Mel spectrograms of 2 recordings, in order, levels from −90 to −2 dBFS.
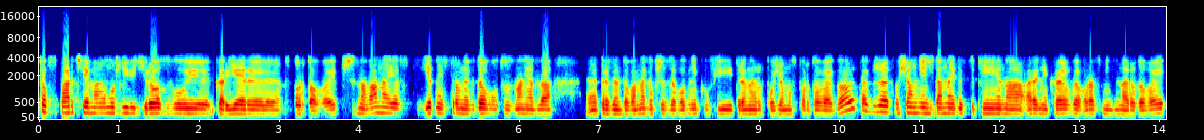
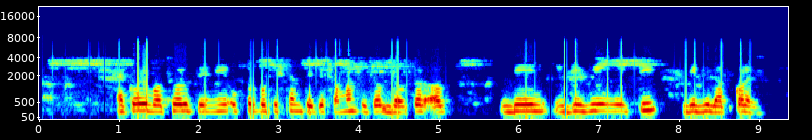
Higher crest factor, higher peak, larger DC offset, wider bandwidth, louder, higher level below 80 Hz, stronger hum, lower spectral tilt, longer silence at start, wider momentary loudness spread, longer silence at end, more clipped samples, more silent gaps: about the same, 14 dB vs 14 dB; about the same, 0 dBFS vs -2 dBFS; neither; about the same, 7 kHz vs 7 kHz; about the same, -15 LUFS vs -16 LUFS; about the same, -56 dBFS vs -52 dBFS; neither; about the same, -8 dB/octave vs -8 dB/octave; second, 0 s vs 0.4 s; second, 6 LU vs 12 LU; second, 0 s vs 0.4 s; neither; neither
